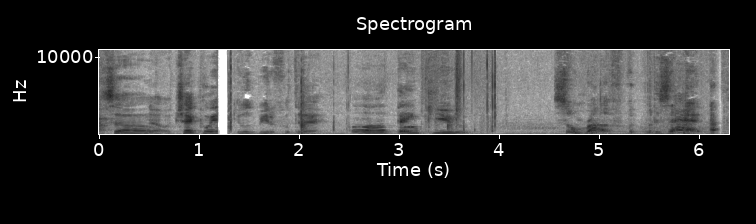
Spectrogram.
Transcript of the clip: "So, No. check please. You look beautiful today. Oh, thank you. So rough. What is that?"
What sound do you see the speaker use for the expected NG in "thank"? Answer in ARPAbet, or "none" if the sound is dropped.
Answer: NG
